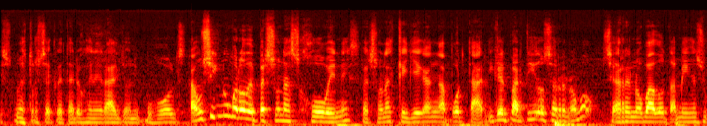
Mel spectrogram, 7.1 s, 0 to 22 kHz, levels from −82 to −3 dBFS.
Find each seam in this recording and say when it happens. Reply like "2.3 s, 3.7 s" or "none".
1.9 s, 3.6 s, 4.9 s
